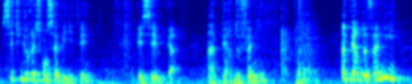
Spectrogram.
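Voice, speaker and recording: Animated rabbi teaching Torah. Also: male voice, high voice, normal speed, slight background noise. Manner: animated, rhetorical questions, repeats words while searching. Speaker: rabbi teaching the weekly portion. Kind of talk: Torah class, spoken teaching.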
